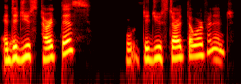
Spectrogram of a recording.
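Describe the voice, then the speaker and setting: A woman's voice: medium pitch, very animated, a little slow, gravelly, dark tone, dry recording, studio quality. A woman hosting a casual interview, talking informally and thinking aloud as she goes. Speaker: interview show host.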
